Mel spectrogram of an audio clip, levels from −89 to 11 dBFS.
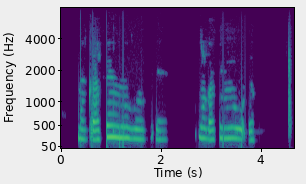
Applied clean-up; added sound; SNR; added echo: none; none; none; none.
